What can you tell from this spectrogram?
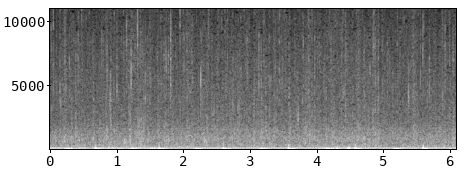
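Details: ASMR sleep-aid soundscape looping heartbeats, soft breathing and rain ambience: soft, low paired thumps at about 62 a minute under a faint rain-like hiss, a heartbeat.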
